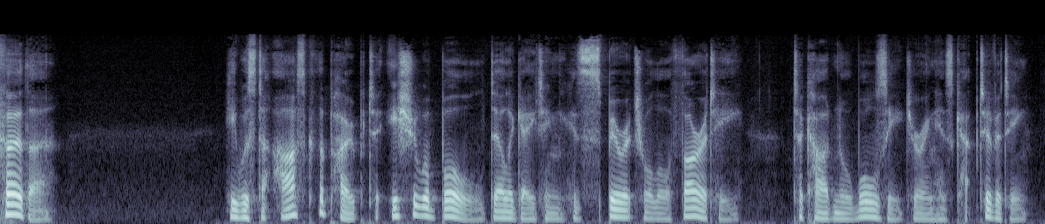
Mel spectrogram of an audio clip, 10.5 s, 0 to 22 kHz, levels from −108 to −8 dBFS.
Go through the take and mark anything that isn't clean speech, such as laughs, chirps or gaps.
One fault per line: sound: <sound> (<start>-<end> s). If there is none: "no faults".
no faults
